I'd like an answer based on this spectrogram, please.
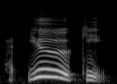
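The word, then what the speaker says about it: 勇気: 자, 유기, 유기 앞에 있는 유를 그냥 길게 발음해 주시면 됩니다.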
